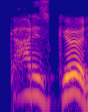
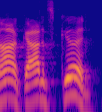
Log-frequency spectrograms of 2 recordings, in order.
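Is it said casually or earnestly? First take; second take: earnestly; casually. First: It is said earnestly, with conviction. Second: It is said casually, as a throwaway line.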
